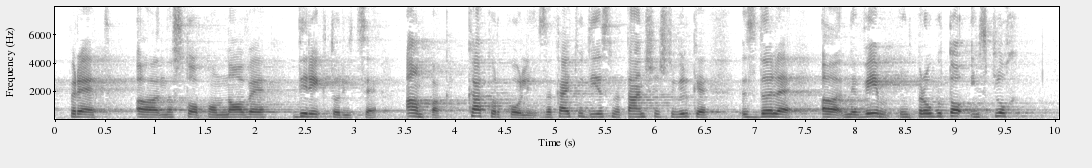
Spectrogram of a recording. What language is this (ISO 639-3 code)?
slv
